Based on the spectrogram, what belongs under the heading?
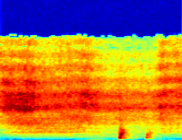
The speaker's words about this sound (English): And it's also starting to sizzle a little bit. All right, away we go now. Take your cup of wine, your white wine, and pour it in.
